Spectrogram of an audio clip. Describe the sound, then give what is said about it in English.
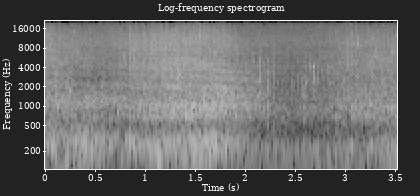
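Tide and surf wash over the rocks and rock pools of a beach at Blind Gap near Bexhill, East Sussex, as a steady, full hiss with wind buffeting the microphone and no voices. “I've just taken a few field recordings of rock pools and the rocks and the tide and the beach at Blind Gap in East Sussex near Bexhill.”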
